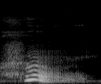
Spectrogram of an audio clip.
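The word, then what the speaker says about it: hum: The final syllable, whom, rhymes with the pronoun whom, which serves to release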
